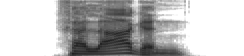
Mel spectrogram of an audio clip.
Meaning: dative plural of Verlag
- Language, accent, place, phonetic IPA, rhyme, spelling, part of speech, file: German, Germany, Berlin, [fɛɐ̯ˈlaːɡn̩], -aːɡn̩, Verlagen, noun, De-Verlagen.ogg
